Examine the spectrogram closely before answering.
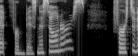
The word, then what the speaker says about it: ONR: It's called Owner. It's spelled O''NR.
